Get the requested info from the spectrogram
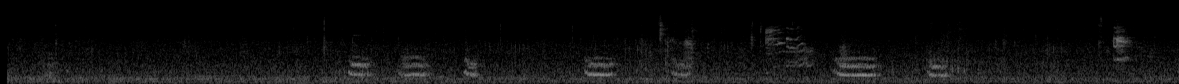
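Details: Kittens frightened after a cat's failed jump, giving a series of short, faint meows scattered through the recording, several brief mews in quick succession with pauses between, over a steady background hiss.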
